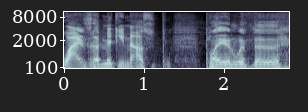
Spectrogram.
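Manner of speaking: put-on grumpy old man voice. Joking about being the old grouch who doesn't get the fans: put-on grumpy old man voice. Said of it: "I am the old man that's a grouch".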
